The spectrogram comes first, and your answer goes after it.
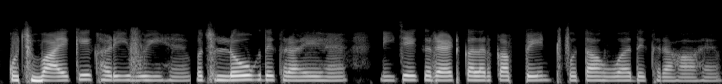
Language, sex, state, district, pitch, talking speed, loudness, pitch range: Hindi, female, Bihar, Bhagalpur, 190 Hz, 175 wpm, -16 LUFS, 185-195 Hz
